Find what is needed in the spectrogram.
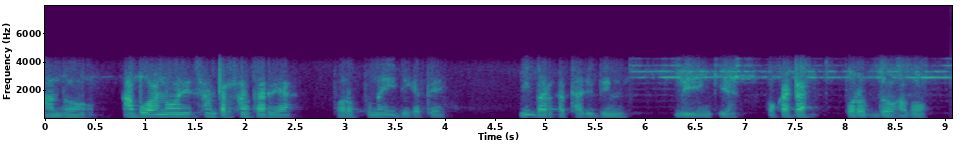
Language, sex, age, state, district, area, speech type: Santali, male, 18-30, West Bengal, Bankura, rural, conversation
